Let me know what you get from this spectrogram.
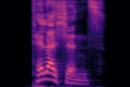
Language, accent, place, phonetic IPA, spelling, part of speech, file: German, Germany, Berlin, [ˈtɛlɐçəns], Tellerchens, noun, De-Tellerchens.ogg
- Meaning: genitive of Tellerchen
